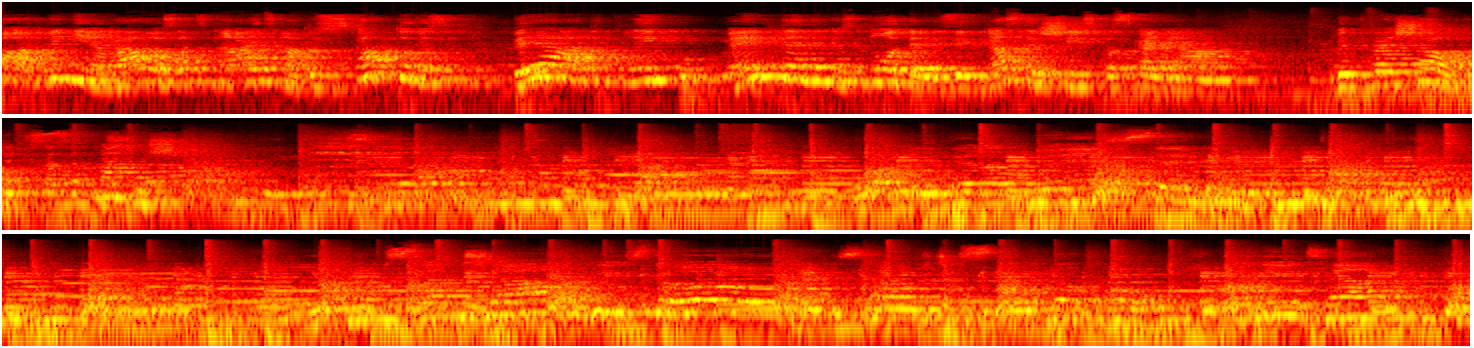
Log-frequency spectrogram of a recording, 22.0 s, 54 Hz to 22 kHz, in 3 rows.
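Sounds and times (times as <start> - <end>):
drum kit beat: 6.2 - 22.0
electric guitar: 6.3 - 22.0
melody line: 9.2 - 17.5.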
